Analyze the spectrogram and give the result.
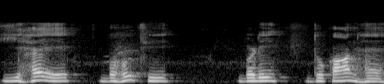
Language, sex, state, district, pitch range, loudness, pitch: Hindi, male, Uttar Pradesh, Saharanpur, 150-160 Hz, -17 LUFS, 155 Hz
